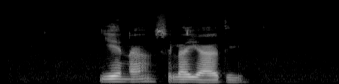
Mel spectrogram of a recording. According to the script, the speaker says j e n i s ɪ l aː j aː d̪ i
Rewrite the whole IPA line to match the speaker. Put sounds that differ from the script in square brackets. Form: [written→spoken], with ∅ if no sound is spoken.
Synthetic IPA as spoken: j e n [i→a] s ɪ l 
